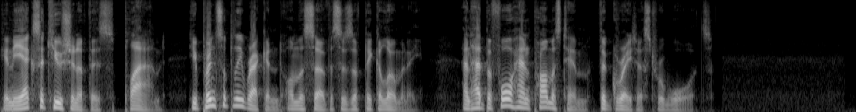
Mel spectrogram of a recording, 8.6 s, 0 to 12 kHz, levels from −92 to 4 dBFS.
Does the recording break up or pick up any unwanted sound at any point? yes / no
no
